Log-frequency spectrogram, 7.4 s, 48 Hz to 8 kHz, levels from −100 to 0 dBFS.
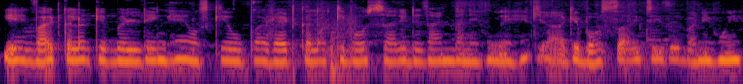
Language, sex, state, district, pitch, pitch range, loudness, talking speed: Hindi, female, Bihar, Gaya, 205 Hz, 195-210 Hz, -40 LUFS, 200 wpm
